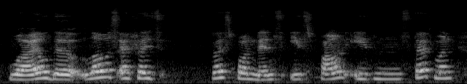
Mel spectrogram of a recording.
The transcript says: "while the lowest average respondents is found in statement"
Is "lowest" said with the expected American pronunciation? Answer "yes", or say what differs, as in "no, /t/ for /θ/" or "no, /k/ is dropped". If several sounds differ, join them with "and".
no, /t/ is dropped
